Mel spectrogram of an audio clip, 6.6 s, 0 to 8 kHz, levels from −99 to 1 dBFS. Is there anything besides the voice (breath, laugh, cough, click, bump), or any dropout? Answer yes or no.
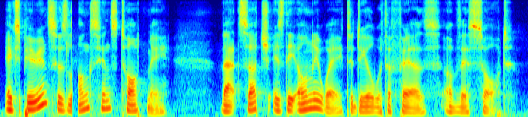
yes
